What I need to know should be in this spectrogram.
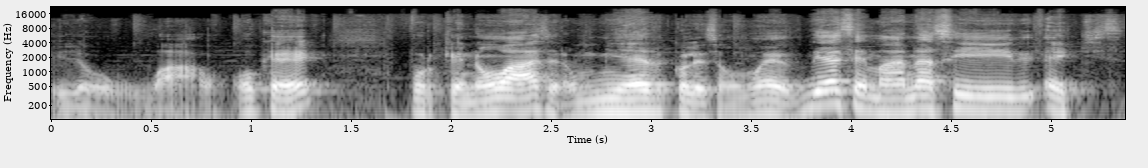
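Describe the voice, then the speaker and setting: Over music in the background, an animated man with a Colombian accent talks at a moderate pace, fairly high in pitch, with lively intonation and big swings in loudness. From Colombia, Medellín. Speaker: film and TV director and producer. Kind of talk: interview.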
